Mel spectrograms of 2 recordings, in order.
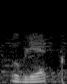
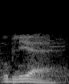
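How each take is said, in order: First: The final t sound is clearly pronounced. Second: The final t sound is left silent. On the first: The speaker calls it right. "you make noise with them" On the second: The speaker calls it wrong. "I thought you didn't pronounce it"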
